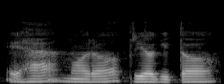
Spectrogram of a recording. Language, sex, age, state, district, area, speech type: Odia, male, 18-30, Odisha, Balasore, rural, read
